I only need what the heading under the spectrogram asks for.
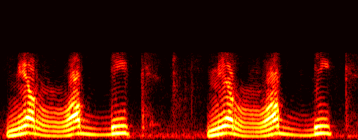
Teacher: إذن نلاحظ أن عندما نقول من ربك أنه لم يبق من النون شيء، وأن النطق قد صار براء مشددة · Term: الإدغام بلا غنة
